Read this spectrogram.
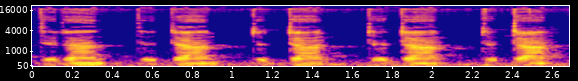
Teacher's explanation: attempting to write an iambic pentameter, where it's unstressed, stressed, unstressed, stressed, unstressed, stressed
